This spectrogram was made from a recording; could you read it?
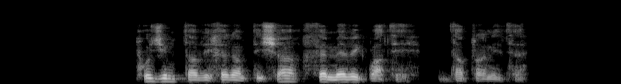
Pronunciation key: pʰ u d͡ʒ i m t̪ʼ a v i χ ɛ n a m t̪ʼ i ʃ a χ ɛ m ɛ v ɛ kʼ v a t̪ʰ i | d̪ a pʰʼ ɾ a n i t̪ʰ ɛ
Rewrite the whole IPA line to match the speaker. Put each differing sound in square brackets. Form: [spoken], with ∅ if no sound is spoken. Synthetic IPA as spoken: pʰ u d͡ʒ i m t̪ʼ a v i χ ɛ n a m t̪ʼ i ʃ a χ ɛ m ɛ v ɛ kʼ v a t̪ʰ i | d̪ a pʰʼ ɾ a n i t̪ʰ ɛ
